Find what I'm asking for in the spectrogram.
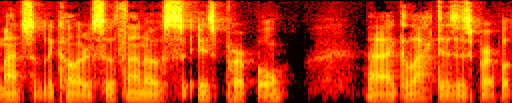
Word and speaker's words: Thanos: Thanos. Is the way that it is being pronounced.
